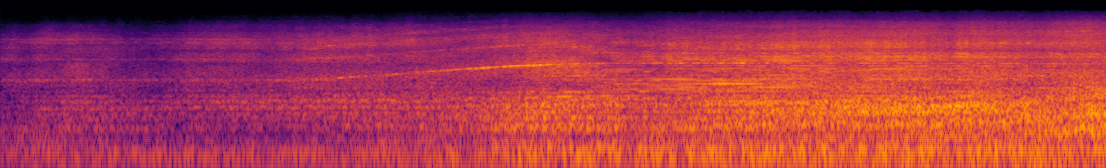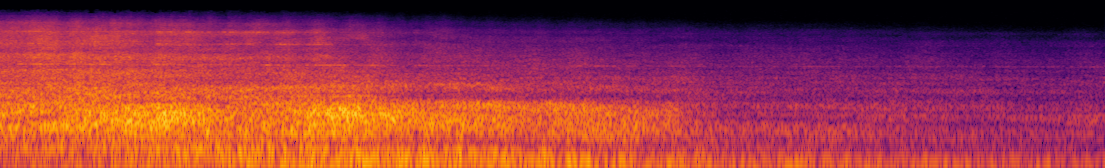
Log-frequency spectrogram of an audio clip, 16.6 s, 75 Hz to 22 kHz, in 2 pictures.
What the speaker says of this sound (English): That's EasyJet just heading off to Bilbao with flight 2005, operated by GEZTT, A320 Classic there.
